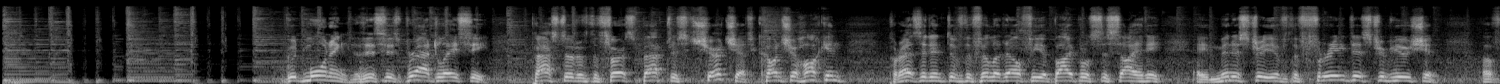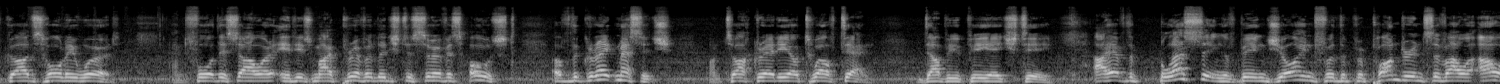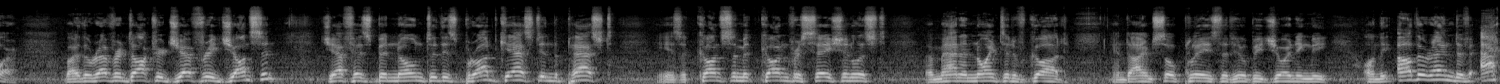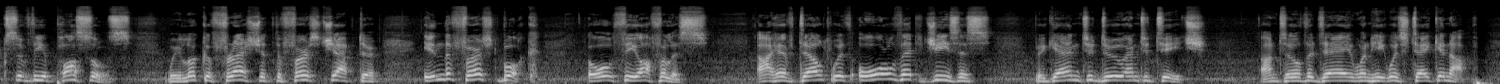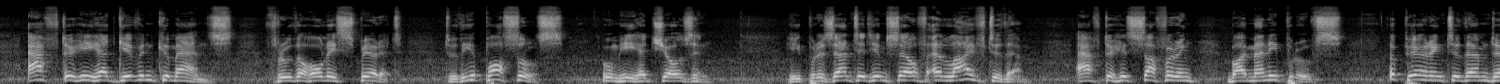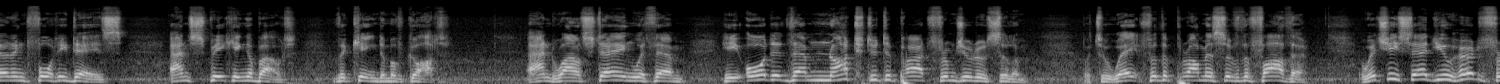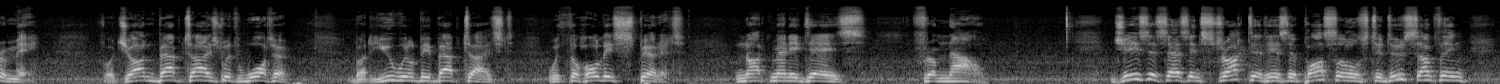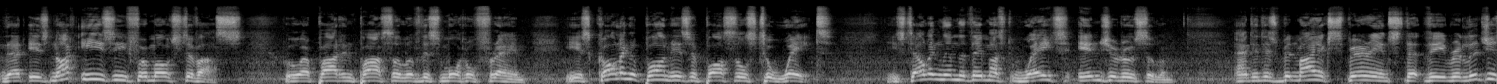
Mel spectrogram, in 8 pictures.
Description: The Great Message A Conversation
